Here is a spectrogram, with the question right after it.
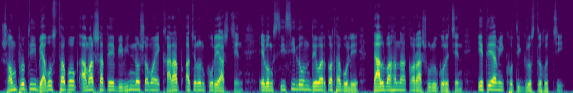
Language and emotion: Bengali, neutral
